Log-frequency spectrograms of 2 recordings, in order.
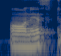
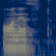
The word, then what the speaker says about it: honest: Okay, my father is an honest man. Okay, let's look at the word honest. We will not pronounce this word honest. No, it is wrong, because h will be silent here.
